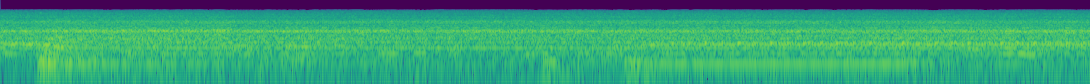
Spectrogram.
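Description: Multi-spindle drilling machine with hydraulic slides running: a steady machine hum and whine. A low tone drops in pitch just after the start, holds, and fades out about a second before the end.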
